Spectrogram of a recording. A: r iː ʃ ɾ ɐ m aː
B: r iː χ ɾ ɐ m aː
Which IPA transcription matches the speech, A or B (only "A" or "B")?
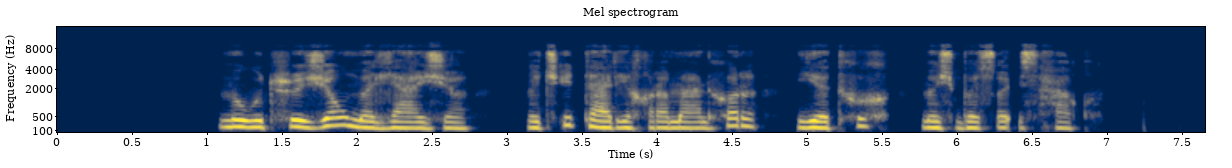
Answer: B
